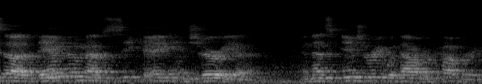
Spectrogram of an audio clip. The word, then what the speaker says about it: damnum absque injuria: I think it's I'm looking in my book because I have it written phonetically so that I can actually say it. It's damnum absque injuria, and that's injury without recovery.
